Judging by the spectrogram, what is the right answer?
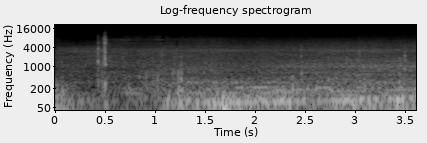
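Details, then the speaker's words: Newly installed 5 kW diesel heater in a long-wheelbase Sprinter van, first run: low, steady rumble with soft rushing air and audible exhaust, no knocks or rattles, blowing hot air through the ducting with no errors; running normally. "because it's clean, but you can hear the exhaust now."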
